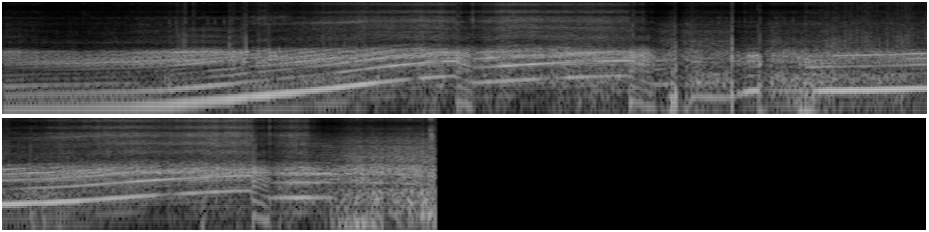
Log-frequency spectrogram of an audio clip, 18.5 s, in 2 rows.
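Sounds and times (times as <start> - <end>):
Audi RS 5 Coupe: 0.0 - 13.6.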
